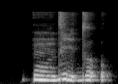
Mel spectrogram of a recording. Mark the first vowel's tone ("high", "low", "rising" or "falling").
low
